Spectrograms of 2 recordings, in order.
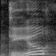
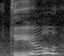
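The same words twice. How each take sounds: First: Said in the usual way. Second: Deal? pitched much higher, rising; high rising question. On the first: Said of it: "repeats the deal offer". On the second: Shown as a demonstration. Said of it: "repeats the deal offer high".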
